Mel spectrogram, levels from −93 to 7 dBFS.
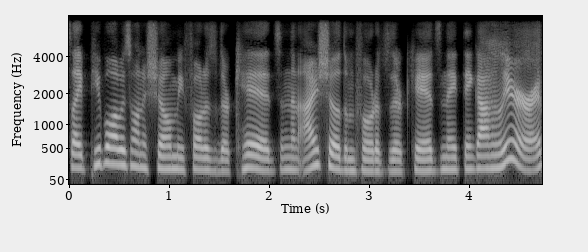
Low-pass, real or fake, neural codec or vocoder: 7.2 kHz; fake; codec, 24 kHz, 0.9 kbps, WavTokenizer, large speech release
